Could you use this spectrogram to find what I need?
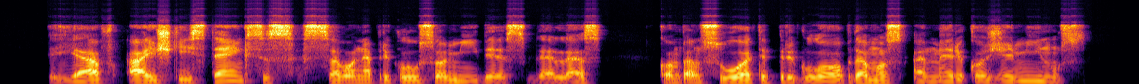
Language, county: Lithuanian, Šiauliai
